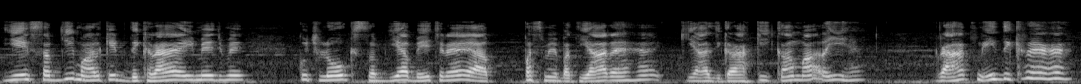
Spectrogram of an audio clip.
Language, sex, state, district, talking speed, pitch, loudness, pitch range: Hindi, male, Jharkhand, Jamtara, 175 wpm, 195 Hz, -15 LUFS, 170-210 Hz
